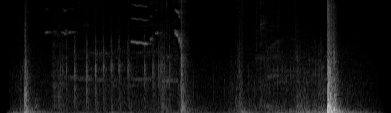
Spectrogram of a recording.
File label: Manual bus door open & close; Cars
